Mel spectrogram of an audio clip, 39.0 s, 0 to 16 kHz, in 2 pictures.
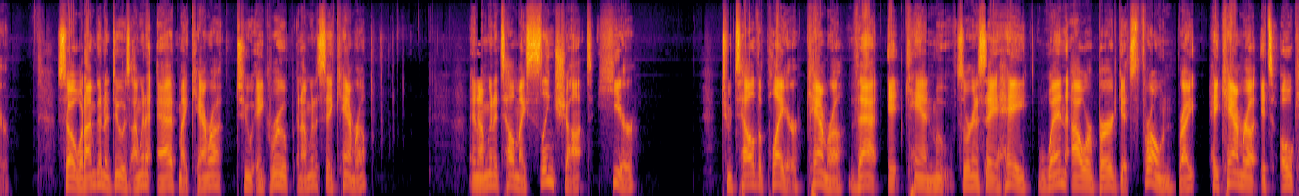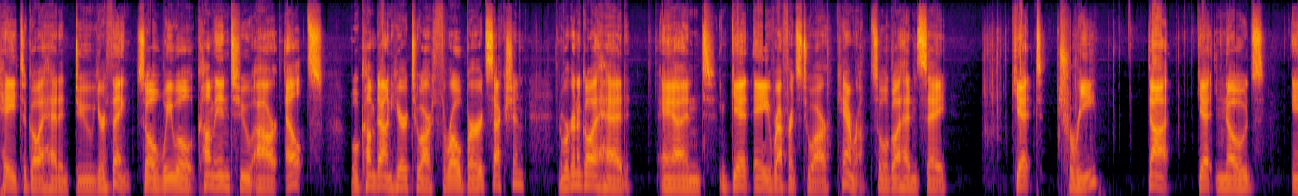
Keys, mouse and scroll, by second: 1.9 click, 3.3 click, 4.9-6.4 typing, 7.4 click, 9.3 click, 11.4 click, 14.3 middle click, 18.6 click, 22.0 click, 23.7 click, 24.0 middle click, 27.1 click, 27.9 click, 29.2 click, 32.6 Return, 33.9-38.3 typing, 38.8 Right.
